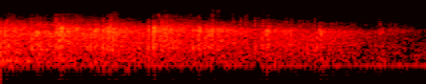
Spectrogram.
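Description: A church congregation claps together in a brief, fairly distant burst of applause that slowly fades.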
